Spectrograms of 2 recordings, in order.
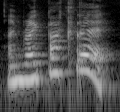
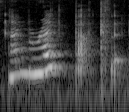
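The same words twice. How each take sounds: First: Holding back tears as the memory hits; fighting tears. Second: Much higher, cracking as the tears come; the words break apart into crying. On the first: Daughter recalling her late mother, starting to cry. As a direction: voice tightening on the edge of tears, pitched up. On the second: Daughter telling of her mother's death, voice breaking into tears. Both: Acted. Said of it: "I told myself I wasn't gonna cry".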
